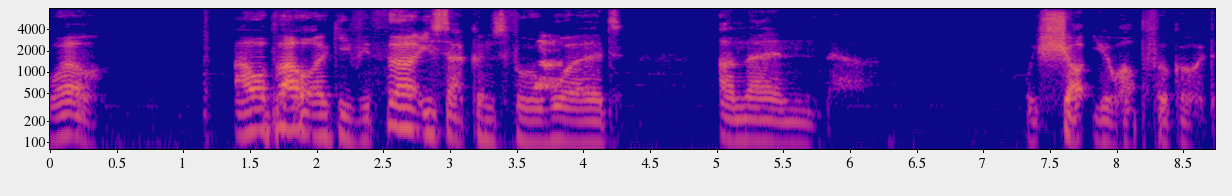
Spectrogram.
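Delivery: put-on low snow ogre monster voice. A storyteller voices a snow ogre confronting intruders in its castle, in a snow ogre voice. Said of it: "Sort of a snow ogre".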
